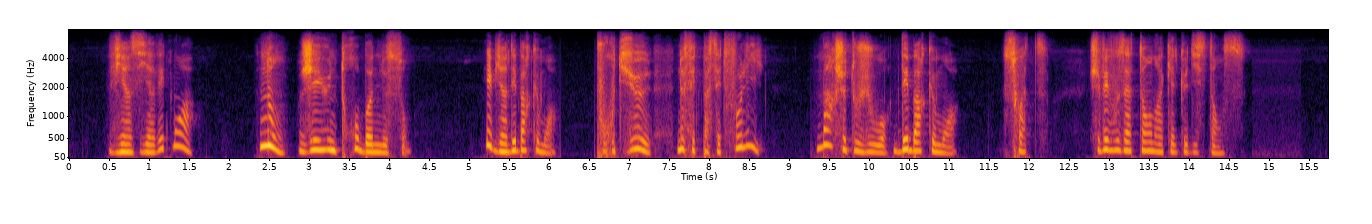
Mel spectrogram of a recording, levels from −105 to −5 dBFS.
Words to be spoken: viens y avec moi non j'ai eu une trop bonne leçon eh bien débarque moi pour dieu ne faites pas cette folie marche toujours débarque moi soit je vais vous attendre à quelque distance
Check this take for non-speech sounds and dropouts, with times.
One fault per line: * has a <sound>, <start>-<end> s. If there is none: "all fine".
all fine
